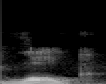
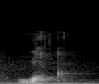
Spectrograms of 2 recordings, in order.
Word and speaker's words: walk: Many times, many learners of English as a second or foreign language, they pronounce the L, they say walk, talk, but no, that L is silent. So you have to listen to people saying walk, talk.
